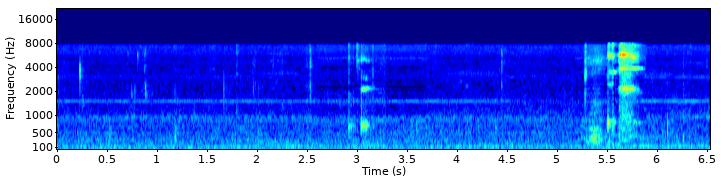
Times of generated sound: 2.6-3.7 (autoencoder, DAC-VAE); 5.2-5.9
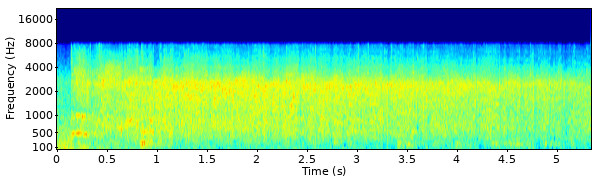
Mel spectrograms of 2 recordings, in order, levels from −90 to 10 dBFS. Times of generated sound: 1.3-3.3 (autoencoder, DAC-VAE); 3.8-4.7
